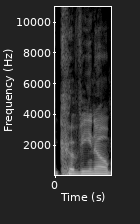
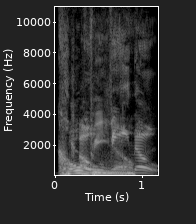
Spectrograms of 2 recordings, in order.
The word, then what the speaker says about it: Covino: I say cavino, but my dad would say coino just so you don't misspell it.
